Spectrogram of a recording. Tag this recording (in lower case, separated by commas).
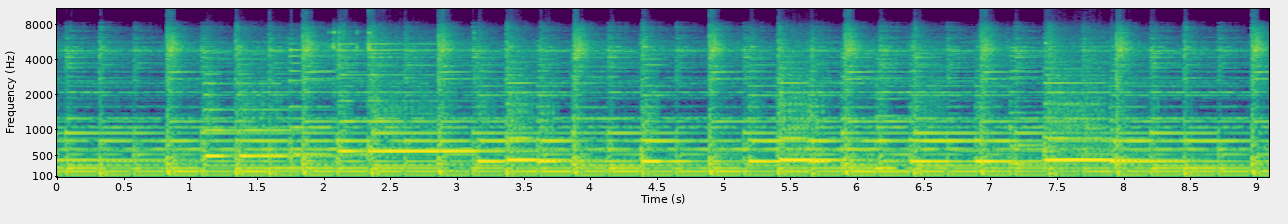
music, harpsichord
